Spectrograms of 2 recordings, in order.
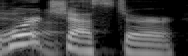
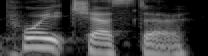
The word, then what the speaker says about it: Port Chester: Port Chester. Somebody said I have to pronounce it Poitchester. – No. – I was like, I don't think I'm going to do that.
